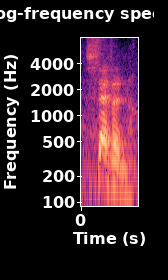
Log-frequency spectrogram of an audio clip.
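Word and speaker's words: Severn: It's Seven Gold. Like the river? Like the river Seven. Like the number seven. It's just pronounced the same, spelled different.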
